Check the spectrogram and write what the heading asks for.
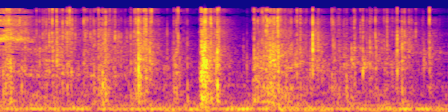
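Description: Crinkly packaging of a pair of unopened gloves being handled, giving a run of small, irregular crackles.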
